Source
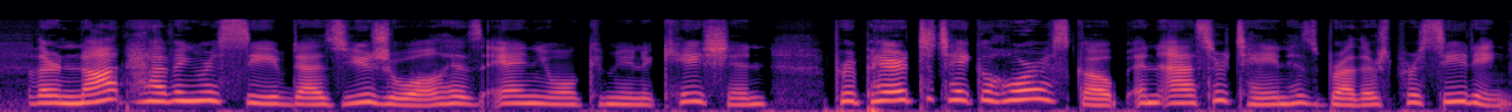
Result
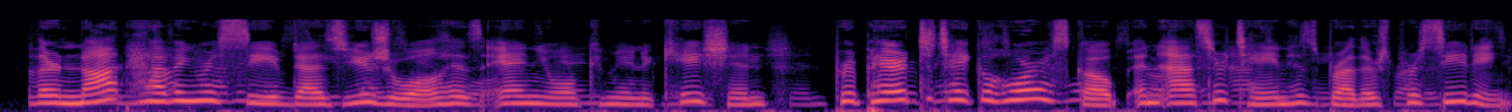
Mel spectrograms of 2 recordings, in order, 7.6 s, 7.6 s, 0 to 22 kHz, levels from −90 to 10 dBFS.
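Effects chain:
noise gate with hold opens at −36 dBFS
slap from a distant wall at 53 metres, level −19 dB
level −4 dB

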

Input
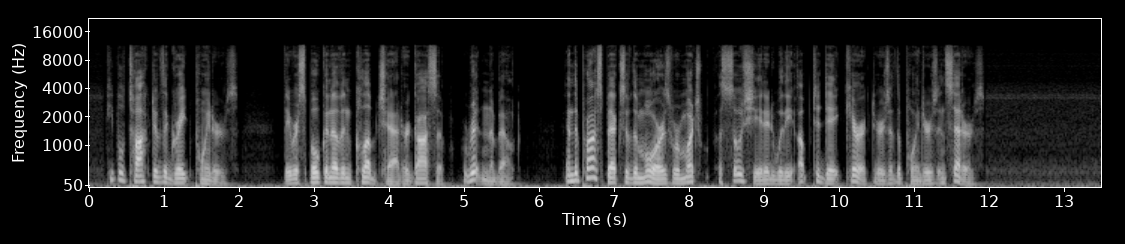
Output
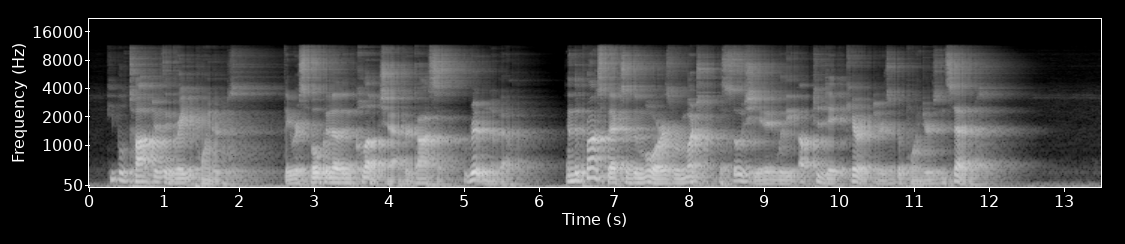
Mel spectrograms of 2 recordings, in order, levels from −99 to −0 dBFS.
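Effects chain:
peak hold with a decay on every bin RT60 1.52 s
low-shelf EQ 220 Hz +7 dB
mains-hum notches 60/120 Hz
0:00.58–0:02.66: multiband upward and downward compressor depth 40%

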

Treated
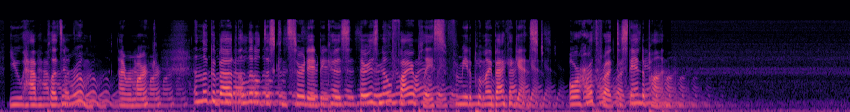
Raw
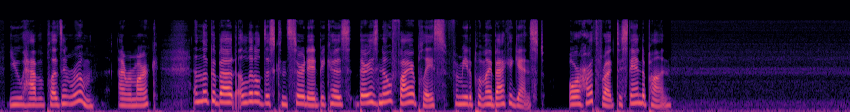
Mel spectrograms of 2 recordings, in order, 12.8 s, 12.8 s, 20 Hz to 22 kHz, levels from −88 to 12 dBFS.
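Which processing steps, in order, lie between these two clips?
0:03.70–0:04.47: high-pass filter 150 Hz 6 dB per octave
on a send: feedback echo with a low-pass in the loop 197 ms, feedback 54%, low-pass 800 Hz, level −6 dB

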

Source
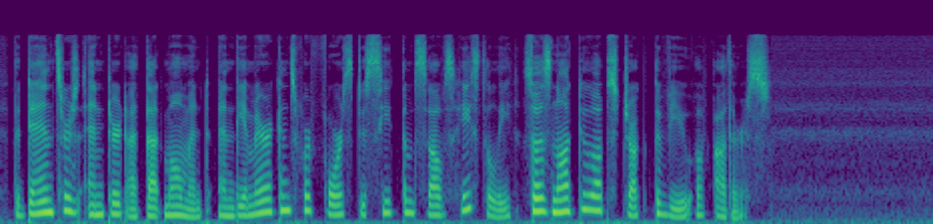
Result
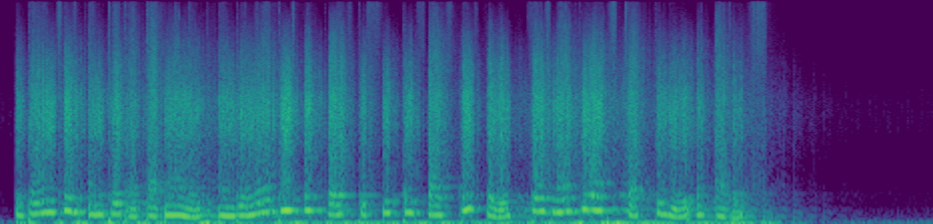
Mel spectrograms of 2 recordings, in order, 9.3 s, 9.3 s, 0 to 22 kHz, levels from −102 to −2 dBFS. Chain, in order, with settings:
adaptive Wiener filter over 9 samples
noise gate −49 dBFS, range −21 dB
spectral tilt −4 dB per octave
bucket-brigade delay 302 ms, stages 2,048, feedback 30%, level −21 dB
brickwall limiter −17 dBFS, peak gain reduction 11 dB
on a send at −6 dB: low-shelf EQ 330 Hz +6.5 dB + convolution reverb, pre-delay 3 ms
on the sum: short delay modulated by noise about 2,700 Hz, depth 0.28 ms
level −7 dB

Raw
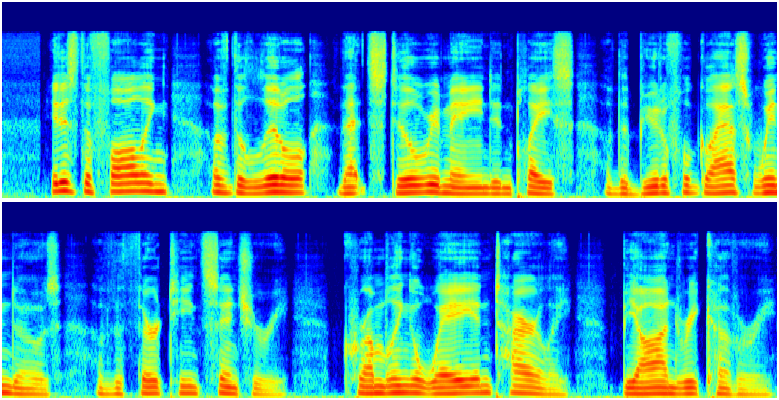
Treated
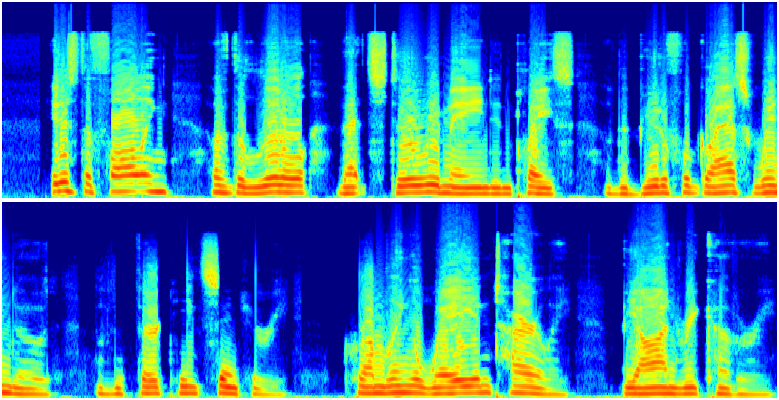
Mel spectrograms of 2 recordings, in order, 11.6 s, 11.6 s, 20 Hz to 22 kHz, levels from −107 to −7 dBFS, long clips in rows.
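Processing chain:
noise reduction from a noise print of the clip's start 14 dB
hard clipping −21 dBFS, distortion −9 dB
0:06.09–0:08.60: auto-filter low-pass square 4.8 Hz → 0.91 Hz 450–4,900 Hz

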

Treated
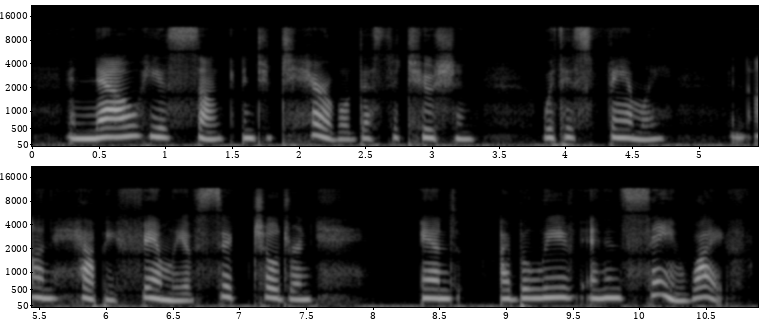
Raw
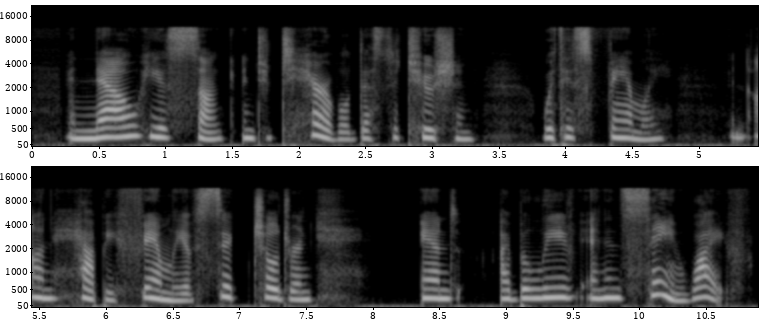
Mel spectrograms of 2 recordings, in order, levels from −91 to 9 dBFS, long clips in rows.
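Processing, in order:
phaser with its sweep stopped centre 1,600 Hz, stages 6
level −3.5 dB

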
